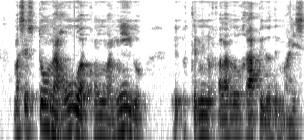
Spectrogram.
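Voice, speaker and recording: Somewhat breathy, a man speaks with a Spanish accent and lively intonation. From Spain. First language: Spanish (speaking Portuguese). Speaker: language teacher. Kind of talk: tutorial. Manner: deliberately slow.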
